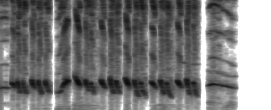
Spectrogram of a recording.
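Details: Thick-billed white-eye tutor song: quick series of sharp, bright chipping notes in short bursts of two or three, roughly three bursts a second, closing with one longer steady whistle.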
